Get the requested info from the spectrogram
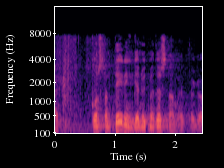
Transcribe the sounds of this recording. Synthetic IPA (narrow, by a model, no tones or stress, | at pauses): et̪ | konst̪ɑnt̪ːeːɾiŋɡenyd̪met̪əst̪ɑ̰meet̪ːɑɡɑ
